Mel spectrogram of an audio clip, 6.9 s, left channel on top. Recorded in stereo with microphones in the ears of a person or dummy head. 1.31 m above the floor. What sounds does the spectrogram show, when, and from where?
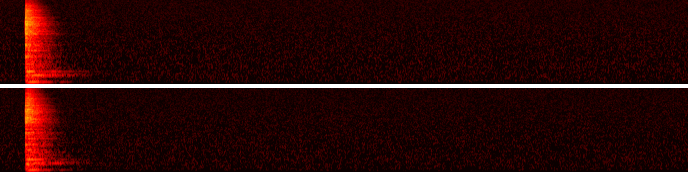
0.2 s a snare drum: 15° left (ahead or behind), 0.5 m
